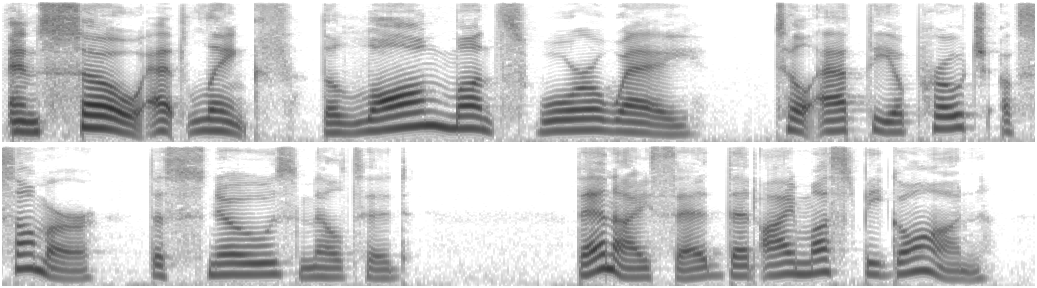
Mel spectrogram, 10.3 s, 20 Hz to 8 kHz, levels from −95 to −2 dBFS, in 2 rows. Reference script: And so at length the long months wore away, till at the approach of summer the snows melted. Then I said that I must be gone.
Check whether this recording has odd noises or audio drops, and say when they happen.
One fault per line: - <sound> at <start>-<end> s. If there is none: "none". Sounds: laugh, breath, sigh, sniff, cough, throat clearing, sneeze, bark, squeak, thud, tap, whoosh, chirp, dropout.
none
